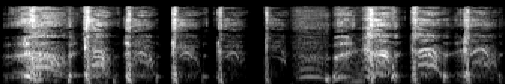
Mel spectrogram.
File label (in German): shisha husten; minecraft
